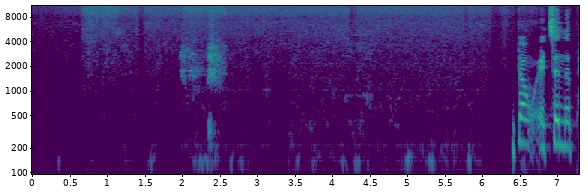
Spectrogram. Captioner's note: pauses 6 seconds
